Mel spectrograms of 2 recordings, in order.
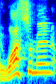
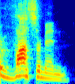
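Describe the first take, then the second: First: "Wasserman" starting with an English w sound; English W pronunciation. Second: "Wasserman" starting with a v sound; German V pronunciation. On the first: Host offering ways to say the agency's name, English W. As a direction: say "Wasserman" with a plain W. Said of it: "You could say Wasserman or Wasserman". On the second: Host offering the other way to say the name, V sound. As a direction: say "Wasserman" as "Vasserman". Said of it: "however you want to pronounce it". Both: Shown as a demonstration.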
